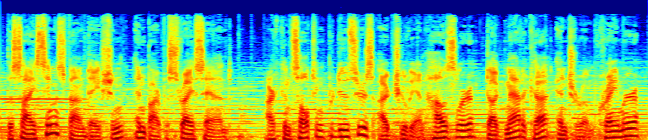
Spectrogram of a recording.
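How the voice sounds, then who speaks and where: Man, podcast narrator, animated intonation, scripted documentary delivery, clear music behind the voice. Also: medium pitch.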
